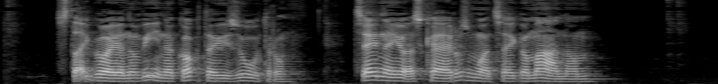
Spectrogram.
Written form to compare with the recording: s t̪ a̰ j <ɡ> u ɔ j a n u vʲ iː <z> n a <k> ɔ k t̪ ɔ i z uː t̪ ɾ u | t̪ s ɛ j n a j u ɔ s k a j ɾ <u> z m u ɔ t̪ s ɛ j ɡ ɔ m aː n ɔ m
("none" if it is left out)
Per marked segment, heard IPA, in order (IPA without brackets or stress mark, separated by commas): ɡ, none, k, u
